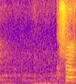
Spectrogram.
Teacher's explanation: इसमें उच्चारण करते समय 2 वर्ण आते हैं, क और श, इसलिए उसको क्ष कहते हैं। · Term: संयुक्त व्यंजन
